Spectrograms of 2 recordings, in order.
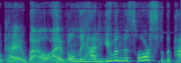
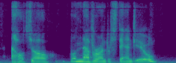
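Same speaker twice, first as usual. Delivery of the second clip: hushed whisper, lower, quieter; 5 semitones lower, 5 dB quieter than usual. Voicing a character whispering nonsense to the horse: whispering to a horse. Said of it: "whispering, like, nonsense to the horse".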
